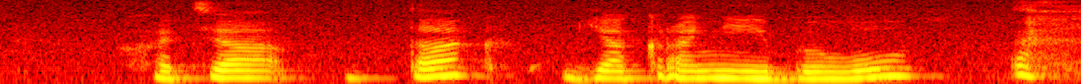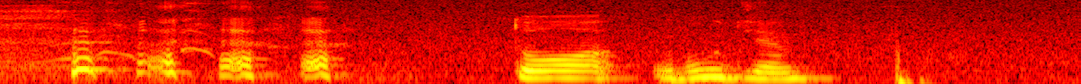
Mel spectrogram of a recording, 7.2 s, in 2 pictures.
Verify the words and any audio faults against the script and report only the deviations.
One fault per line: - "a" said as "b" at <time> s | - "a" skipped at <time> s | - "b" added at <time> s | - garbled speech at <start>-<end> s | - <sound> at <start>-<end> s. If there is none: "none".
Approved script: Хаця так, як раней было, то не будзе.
- laugh at 3.4-4.9 s
- "не" skipped at 5.5 s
